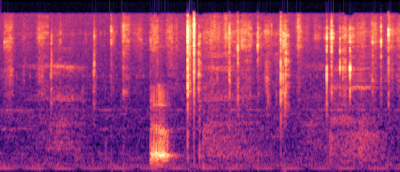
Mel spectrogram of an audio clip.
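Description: Faint clicks and scrapes of a small pointed tool prying a plastic toy truck wheel off its axle, over a steady low hum.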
